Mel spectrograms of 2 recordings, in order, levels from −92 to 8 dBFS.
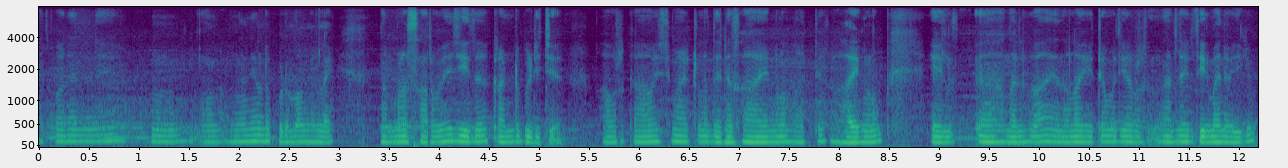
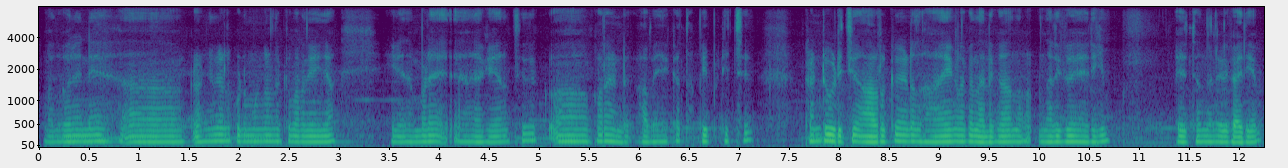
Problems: background sounds at intervals, low volume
